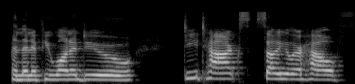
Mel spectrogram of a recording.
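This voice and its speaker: A woman is speaking. Her tone is bright and sharp. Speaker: essential oils workshop presenter. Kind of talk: online workshop presentation. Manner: fast.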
